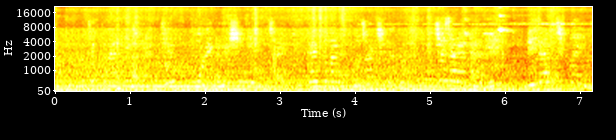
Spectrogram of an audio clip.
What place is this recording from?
bus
